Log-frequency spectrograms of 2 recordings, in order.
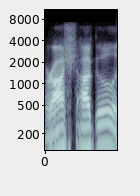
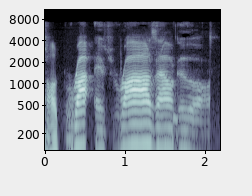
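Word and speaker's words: Ra's al Ghul: Well, no, I meant Rosh Agul. Is it Rosh Agul? – It's Raz Al Ghul.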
